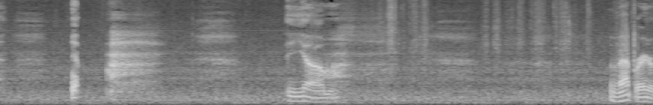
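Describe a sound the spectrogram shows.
A finger scrapes and brushes crumbs across a hard floor.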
